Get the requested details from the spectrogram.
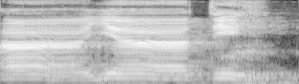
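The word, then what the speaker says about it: آياته: Misalkan kita nggak kuat nafas, berhentinya di sini, maka ini dibacanya tidak panjang sama sekali. Contoh, kadzalika ya, kadzalika yuhyillahul mauta wa yuriikum ayatih.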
